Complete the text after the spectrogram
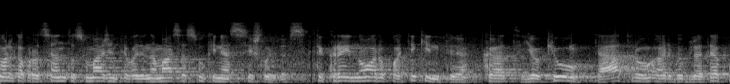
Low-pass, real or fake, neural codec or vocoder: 7.2 kHz; real; none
